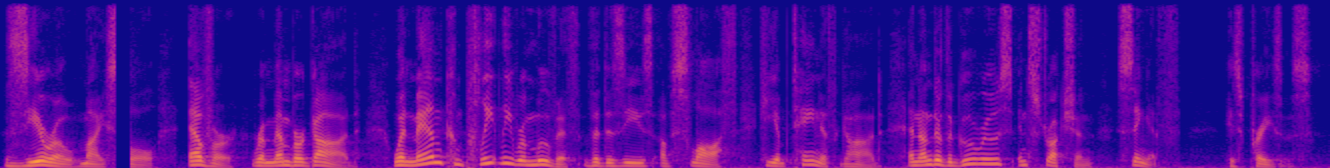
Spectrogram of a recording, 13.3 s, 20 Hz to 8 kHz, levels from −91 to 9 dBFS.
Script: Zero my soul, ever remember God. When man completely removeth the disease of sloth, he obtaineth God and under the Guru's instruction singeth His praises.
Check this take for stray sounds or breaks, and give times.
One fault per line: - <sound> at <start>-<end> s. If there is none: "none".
- dropout at 1.2-1.3 s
